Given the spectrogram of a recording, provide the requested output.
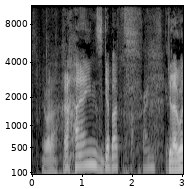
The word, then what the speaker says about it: Reinheitsgebot: Reinheitsgebot. Et voilà. Hein? On va regarder. Prononce ça. Reinheitsgebot. Et voilà. Reinheitsgebot.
